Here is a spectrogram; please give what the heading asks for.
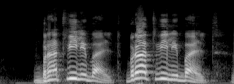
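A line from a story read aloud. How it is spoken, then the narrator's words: Shouting. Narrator (Russian): закричал он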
